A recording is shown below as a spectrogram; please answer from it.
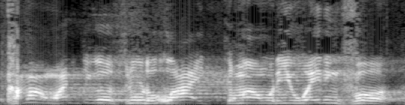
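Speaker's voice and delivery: husband nagging his wife at the light, impatient. Retold or imitated. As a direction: hurry her up, exasperated. Impatient husband scolding wife driving.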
